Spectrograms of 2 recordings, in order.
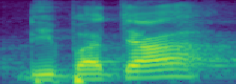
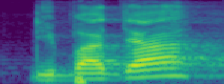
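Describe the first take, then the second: No difference in how they are said.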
